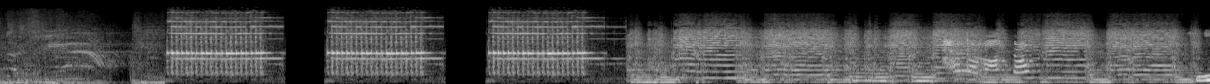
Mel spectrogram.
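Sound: telephone ringing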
